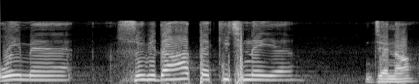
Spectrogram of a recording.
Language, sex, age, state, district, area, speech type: Maithili, male, 30-45, Bihar, Purnia, rural, spontaneous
